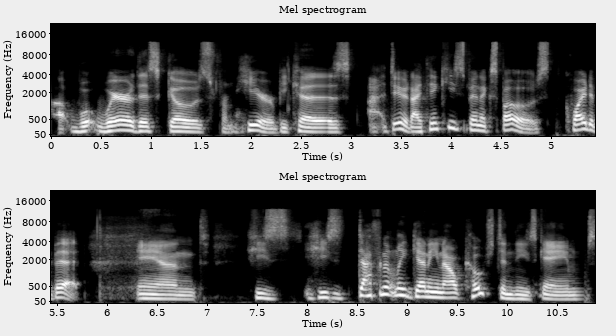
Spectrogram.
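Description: Lively intonation marks speech delivered rather slowly. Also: man, medium pitch for a man. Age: 50s. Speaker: podcast contributor, sports fan. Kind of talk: casual sports chat. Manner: halting with repeated starts.

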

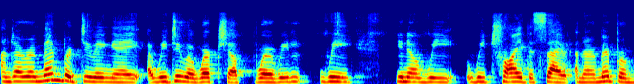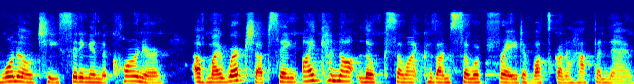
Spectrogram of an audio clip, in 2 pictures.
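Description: A woman with an Irish accent talks at a moderate pace in a dark, mellow tone, medium pitch and ordinary pitch variation. The recording is very clean, with a silent background. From Ireland. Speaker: occupational therapist and manual handling educator. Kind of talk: interview.

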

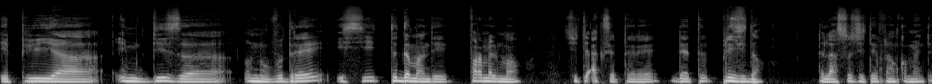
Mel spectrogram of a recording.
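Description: Very slowly and with big swings in loudness, a man speaks in a dark, mellow tone with fairly even intonation, the sound dry and close with no echo. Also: medium pitch for a man. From Senegal. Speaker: university professor, former association president. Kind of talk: interview.

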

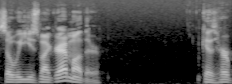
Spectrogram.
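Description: A man speaks in a fairly low pitch. The recording is very clean, with a silent background. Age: 20s. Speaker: podcast co-host. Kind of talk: casual chat. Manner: halting.

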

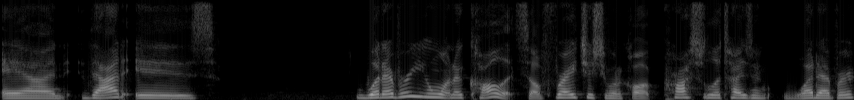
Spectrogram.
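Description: In a very clean recording with a silent background and a dry, close sound with no echo, a woman talks at a moderate pace in an ordinary speaking voice, her medium pitch showing ordinary pitch variation. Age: 30s. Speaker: podcast host and occult practitioner. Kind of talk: interview conversation.

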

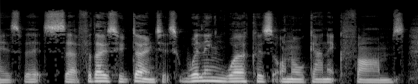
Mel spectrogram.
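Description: Over a quiet background, a man with a British accent speaks fairly quickly at a medium pitch with ordinary variation. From UK. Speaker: travel blogger. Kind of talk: casual chat. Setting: home kitchen table.

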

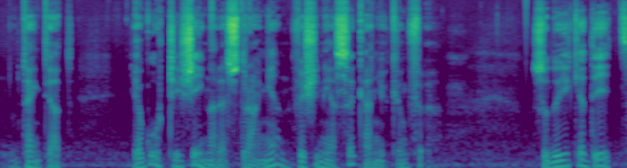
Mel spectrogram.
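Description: A man talks at a moderate pace with a fairly low pitch and long, frequent pauses. His pitch swings very widely and his loudness shifts a lot. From Sweden, Motala. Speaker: newspaper publisher. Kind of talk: interview. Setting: office.

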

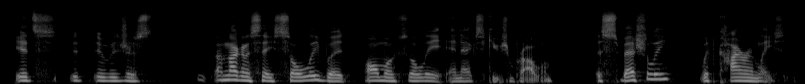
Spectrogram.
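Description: Recorded dry and close with no echo, a man speaks at a moderate pace in a high pitch. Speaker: college radio sports commentator. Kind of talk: casual sports talk. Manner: animated.

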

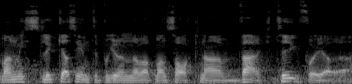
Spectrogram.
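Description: A man speaks at a fairly low pitch. His pace is moderate and his pitch variation ordinary. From Sweden, Kalmar. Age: 20s. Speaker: startup founder. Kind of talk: interview. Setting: shop showroom. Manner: hesitant, many fillers.

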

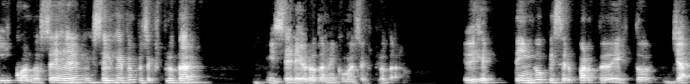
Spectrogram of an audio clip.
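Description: Bright and sharp, this voice carries a Venezuelan accent. It moves at a moderate pace with ordinary pitch variation. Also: man, fairly high pitch for a man. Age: 20s. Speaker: online business affiliate. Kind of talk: interview.

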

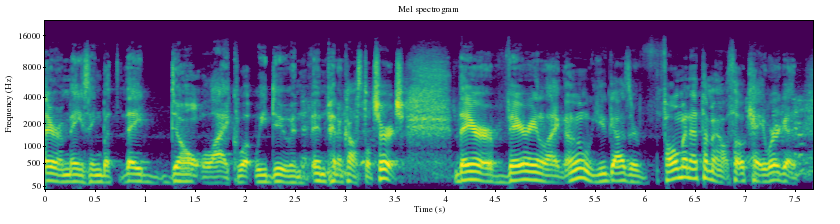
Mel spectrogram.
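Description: Speaking at a fairly quick pace, a man can be heard against noticeable background noise. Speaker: church worship director. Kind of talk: sermon. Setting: church.

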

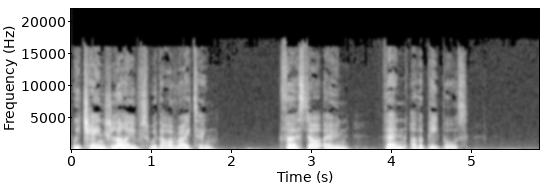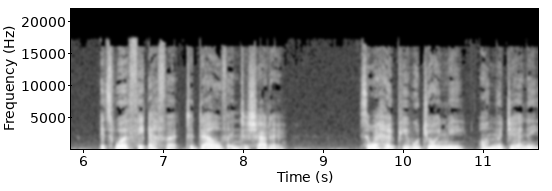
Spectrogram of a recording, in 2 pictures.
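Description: With an English accent, a woman talks at a fairly slow pace and a fairly low pitch, her intonation lively. Long, frequent pauses break up her speech on a very clean recording with a silent background. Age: 40s. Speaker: author. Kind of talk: audiobook narration. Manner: measured.

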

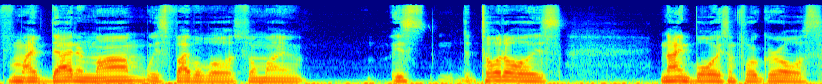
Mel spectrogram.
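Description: In a Spanish accent, a man speaks at a very slow pace and a fairly high pitch. His intonation is flat and monotone, and the room echo is audible. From Michoacán, Mexico. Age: 30s. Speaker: comedian. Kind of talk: casual chat.

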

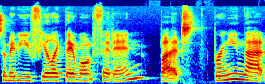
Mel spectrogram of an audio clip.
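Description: This fairly low-pitched woman has a normal speaking voice. The recording is very clean, with a silent background. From US Midwest, Iowa. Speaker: sensory scientist. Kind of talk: casual interview. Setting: studio.

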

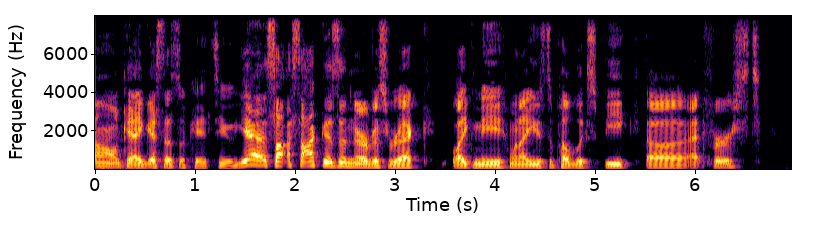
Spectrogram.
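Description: At a moderate pace and with hardly any pauses, a man speaks at a medium pitch with ordinary pitch variation, the sound dry and close with no echo against a quiet background. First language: Spanish. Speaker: podcast host. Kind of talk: casual chat.

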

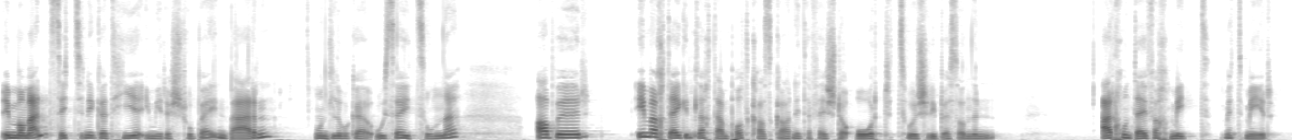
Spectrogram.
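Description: On a very clean recording with a silent background, a woman uses lively intonation and a medium pitch at a moderate pace, with long, frequent pauses. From Switzerland, mountain region. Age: 20s. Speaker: podcast host. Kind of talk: podcast intro monologue. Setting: at home in her living room.

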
